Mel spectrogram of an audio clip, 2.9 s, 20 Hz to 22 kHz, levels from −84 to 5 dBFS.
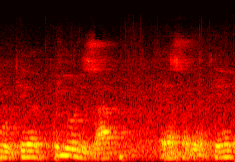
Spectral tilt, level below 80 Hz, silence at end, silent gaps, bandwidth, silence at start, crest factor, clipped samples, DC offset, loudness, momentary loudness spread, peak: -7.5 dB/octave; -66 dBFS; 0 s; none; 14.5 kHz; 0 s; 14 dB; under 0.1%; under 0.1%; -24 LUFS; 9 LU; -10 dBFS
